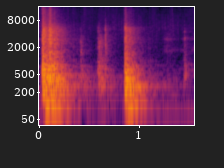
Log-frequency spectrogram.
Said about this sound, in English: Yes, of course, the vault. I haven't locked it yet. Plenty of room in it for a dead blackmailer. So, in you go. There you are. Now to close the door.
